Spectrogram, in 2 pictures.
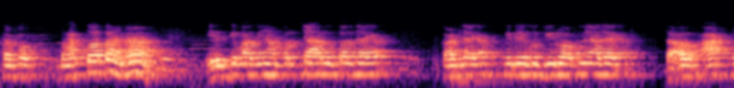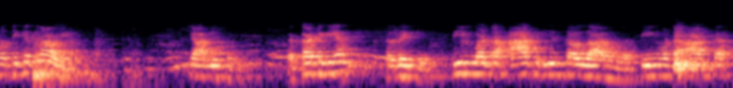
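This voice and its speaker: A man's voice: high voice, steady tone, moderate pace. Man teaching maths in an echoey room. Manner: explains step by step, often checks in with "ठीक है". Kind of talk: classroom lesson at a board. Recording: echoey, distant, dull with faint noise.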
